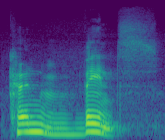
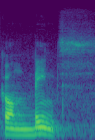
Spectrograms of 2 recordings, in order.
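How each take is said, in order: First: The v is made with lip on teeth. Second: The v is not made with lip on teeth. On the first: The speaker calls it right. "You touch your top teeth with your bottom lip" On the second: The speaker calls it wrong. "a lot of Spaniards say convince, lo cual suena horrible"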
